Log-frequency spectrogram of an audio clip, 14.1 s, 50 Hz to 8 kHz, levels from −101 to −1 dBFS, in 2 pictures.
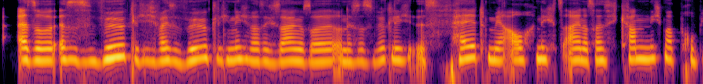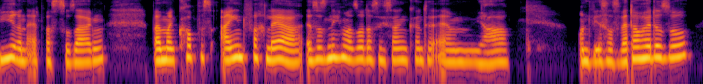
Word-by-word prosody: also, 210 -1 +5
es 220 +1 +1
ist 200 -2 -1
wirklich 235 -2 +5
ich 200 -1 -6
weiß 205 -3 -1
wirklich 220 +1 +1
nicht, 220 +1 0
was 200 0 -2
ich 190 -2 -5
sagen 200 +2 +1
soll 190 +1 -1
und 195 - -1
es 190 0 -5
ist 195 -1 -8
wirklich 215 +1 -3
es - - -3
fällt 230 +2 0
mir 210 -2 0
auch 220 +1 -1
nichts 225 -1 -1
ein. 215 - +1
Das 200 0 -3
heißt, 210 -1 0
ich - - -18
kann 225 0 +1
nicht 235 +3 -4
mal 225 - 0
probieren, 220 0 0
etwas 200 -1 -6
zu 185 - -2
sagen, 195 +4 -1 0.4
weil 210 - +4
mein 215 -1 +3
Kopf 255 +2 -3
ist 250 - -3
einfach 250 +2 +2
leer. 215 -4 +3
Es 205 +2 -1
ist 225 - 0
nicht 245 +1 +4
mal 230 -4 +1
so, 225 - 0
dass 225 -1 -5
ich 210 -2 -4
sagen 215 0 -2
könnte, 210 0 -5
ähm: 190 -1 -4
„Ja 185 +2 -3 0.7
und 200 0 0
wie - - -1
ist 200 0 -1
das 190 -2 -4
Wetter 230 +4 +3
heute 245 +1 +5
so?“ 255 +4 0
215 Hz, 240 wpm, -22 LUFS, 200-225 Hz, 0.7 s, also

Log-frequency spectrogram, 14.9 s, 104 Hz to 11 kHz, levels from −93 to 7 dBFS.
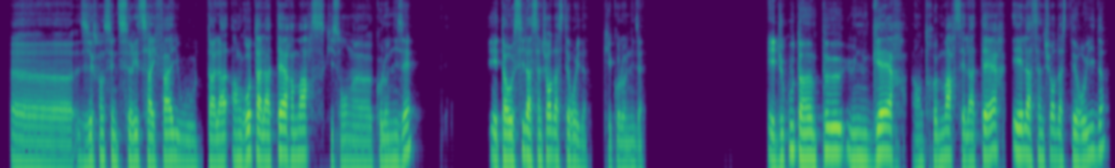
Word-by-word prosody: Heu, 110 -3 -5
The 120 -1 -8
Expanse 135 +2 -4
c'est - - -3
une 130 - -4
série 130 +2 -2
de - - -10
sci-fi 135 +2 0
où 115 -2 -9
tu 125 - -1
as - - +2
la, 125 +1 +1
en 135 0 -3
gros 145 +4 +5
tu 155 - +4
as - - +6
la 135 -1 +2
Terre, 155 0 +4
Mars 150 +1 -2
qui 130 - -12
sont, 120 -1 -8
heu, 110 -1 -7
colonisées, 125 - -3 0.9
et 140 -4 -1
tu - - +3
as - - +7
aussi 135 +5 +2
la 150 -3 +6
ceinture 140 +2 +1
d'astéroïdes 125 -6 -3 0.2
qui - - -12
est - - -10
colonisée. 110 -2 -8 1.6
Et 130 - +2
du 135 +3 -3
coup 175 +5 -1
tu 160 - +5
as - - +6
un 140 0 +3
peu 165 +3 +4
une 140 -3 -2
guerre 160 +4 +5
entre 120 +2 -8
Mars 145 +3 -1
et - - 0
la 130 -1 -2
Terre 155 +6 +2
et 160 -4 +3
la 155 -2 +3
ceinture 145 0 -4
d'astéroïdes, 140 +5 -2
135 Hz, 205 wpm, -22 LUFS, 120-150 Hz, 1.6 s, as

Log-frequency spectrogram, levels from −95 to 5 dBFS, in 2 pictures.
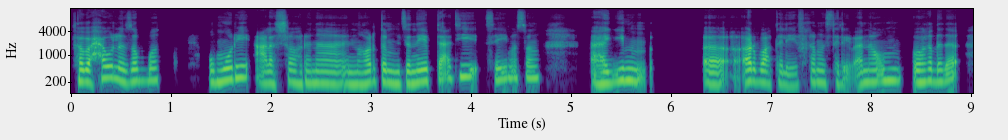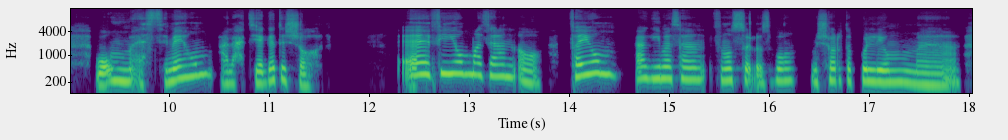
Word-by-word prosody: فباحاول 230 +4 +4
أضبّط 215 +2 -1 0.5
أموري 235 +6 +2
على 190 - +1
الشهر، 190 +1 -4
أنا 185 -2 -1
النهارده 185 +3 0
الميزانية 190 +2 +2
بتاعتي 255 +5 -2
say 230 +2 -2
مثلًا 255 0 -3 0.5
هاجيب 215 +5 +2 0.6
4000 180 -2 0
5000 195 -3 -6
أنا 200 +3 -1
أقوم 220 +1 -1
واخدة 205 +1 +2
ده 330 - -1 0.4
وأقوم 210 +6 +4
مقسّماهم 260 - 0
على 185 - -3
احتياجات 210 +6 -1
الشهر، 205 -8 -3 0.8
آآ، 320 0 +6
في 335 +1 +3
يوم 330 -1 +3
مثلًا 285 -2 +1
آه، 195 -2 -1 0.3
فيوم 320 +1 +4 0.2
آجي 250 0 +2
مثلًا 240 -1 +1
في 220 - -4
نص 225 +1 0
الأسبوع 220 +2 -2 0.2
مش 200 - -5
شرط 220 -1 -1
كل 210 -1 +5
يوم 200 -2 +2
آآ، 170 +3 -2
215 Hz, 130 wpm, -23 LUFS, 190-245 Hz, 0.8 s, آآ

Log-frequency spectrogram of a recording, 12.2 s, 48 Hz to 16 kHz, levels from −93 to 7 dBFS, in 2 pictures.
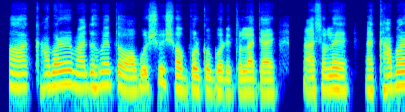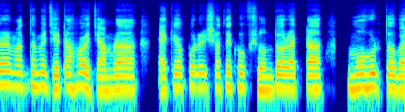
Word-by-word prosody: আ - - -1 0.4
খাবারের 190 +5 +2
মাধ্যমে 180 +3 -1
তো 190 - +1 0.2
অবশ্যই 110 -1 -2
সম্পর্ক 150 -2 +1 0.2
গড়ে 135 -2 0
তোলা 135 0 +2
যায়। 130 0 +2 0.6
আসলে 155 +2 0 0.5
এ - - +1 0.2
খাবারের 195 +5 +3
মাধ্যমে 180 +1 -1
যেটা 160 +2 +2
হয় 185 -3 +3
যে, - - -4
আমরা 155 +2 +2 0.6
একে 170 +3 -3
অপরের 175 0 -3
সাথে 170 +1 -2
খুব 175 -2 -1 0.2
সুন্দর 155 +2 +2 0.2
একটা 160 0 +1 0.7
মুহূর্ত 175 0 +1 0.2
বা 155 - +5
165 Hz, 125 wpm, -25 LUFS, 150-180 Hz, 0.7 s, বা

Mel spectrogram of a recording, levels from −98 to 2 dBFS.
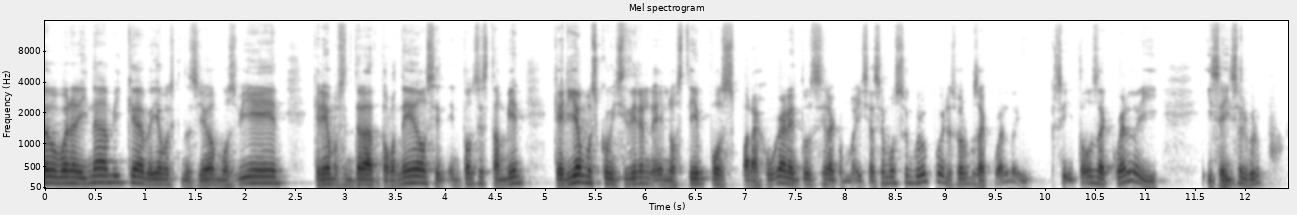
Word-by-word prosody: en 140 -1 +7
buena 135 0 +5
dinámica, 150 +2 +3
veíamos 115 -1 +1
que - - -17
nos 95 -2 -7
llevábamos 105 -2 0
bien, 140 +1 +1 0.3
queríamos 115 -1 +2
entrar 110 +2 +4
a 110 - +6
torneos, 135 +7 +2
en 110 - -4
entonces 120 +4 -4
también 130 +5 -1 0.3
queríamos 135 +4 +5
coincidir 120 +1 -1
en 130 -1 -3
en 110 0 -3
los 95 -1 -5
tiempos 120 -1 -1
para 95 - 0
jugar. 110 +7 +1
Entonces 115 -1 -2
era - - 0
como: 90 - -13
"Y 100 - -9
si - - -6
hacemos 130 +8 -7
un 150 - -8
grupo 165 +3 -3
y - - -14
nos - - -9
ponemos 120 -1 -4
de - - +3
acuerdo" - - -7
y, - - -12 0.2
sí, - - -8
todos 140 - -3
de 125 - +5
acuerdo 135 +10 0
y 95 0 -6 0.4
y - - -8
se 100 - +1
hizo 110 +6 -3
el 115 - -4
grupo. 115 - -5
120 Hz, 225 wpm, -25 LUFS, 110-140 Hz, 0.4 s, en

